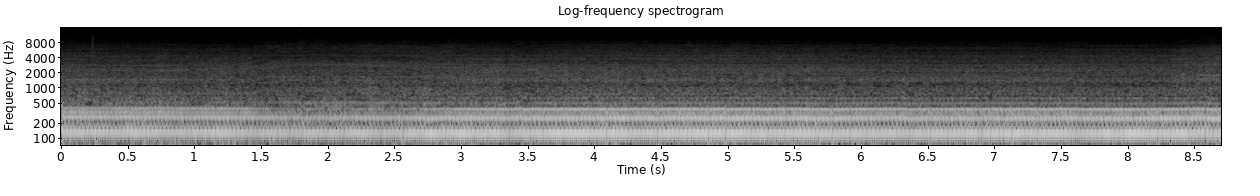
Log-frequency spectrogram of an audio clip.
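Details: Vehicle accelerating on first ride out of the year, after last year's poor running and cutting out; smooth, even drone holding steady pitch under load, no stumbling or cutting out, sounding much better than before; normal running.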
